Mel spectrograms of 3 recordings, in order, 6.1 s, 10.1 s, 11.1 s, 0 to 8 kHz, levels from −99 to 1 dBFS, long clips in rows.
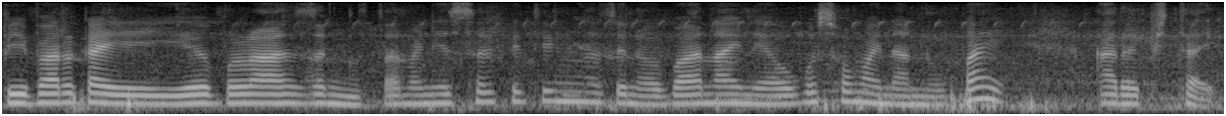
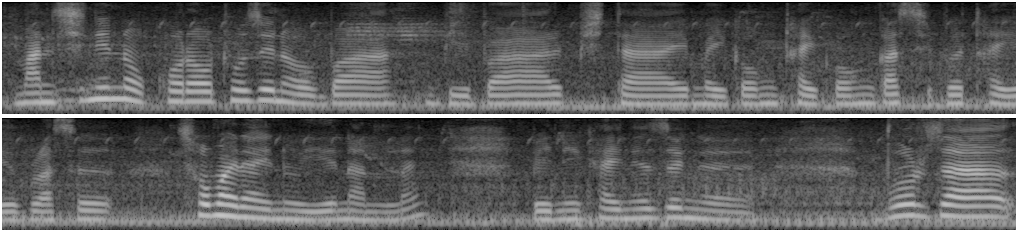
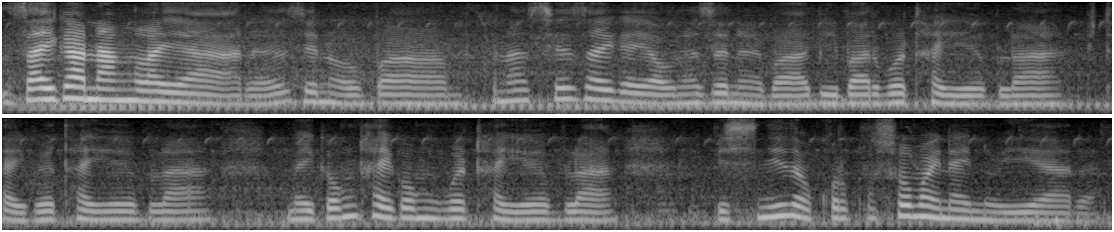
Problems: constant background noise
